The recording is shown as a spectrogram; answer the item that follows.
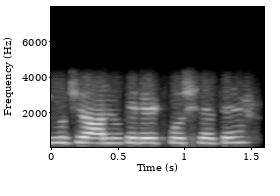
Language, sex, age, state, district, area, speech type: Urdu, female, 30-45, Uttar Pradesh, Gautam Buddha Nagar, urban, conversation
